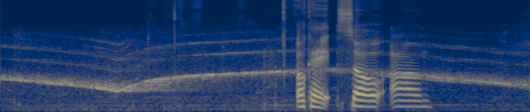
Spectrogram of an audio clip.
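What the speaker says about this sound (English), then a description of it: "there's an ambulance coming by" An ambulance siren wails as it passes along a street, a steady rising and falling tone at moderate distance under the room sound, before a person starts talking over it.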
